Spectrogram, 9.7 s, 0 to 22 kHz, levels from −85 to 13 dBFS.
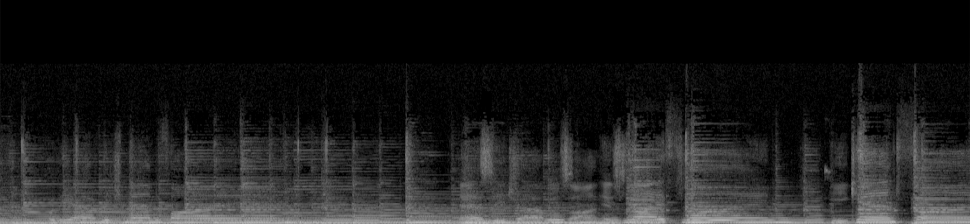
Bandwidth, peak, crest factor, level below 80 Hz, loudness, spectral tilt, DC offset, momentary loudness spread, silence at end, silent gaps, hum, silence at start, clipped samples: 11.5 kHz; -6 dBFS; 16 dB; -56 dBFS; -22 LUFS; -6.5 dB/octave; under 0.1%; 5 LU; 0 s; none; none; 0 s; under 0.1%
